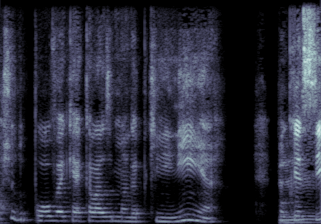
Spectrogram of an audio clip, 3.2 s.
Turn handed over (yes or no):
no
